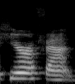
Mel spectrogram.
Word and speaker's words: hierophant: This hierophant hierophant, however you really want to pronounce it, I I like to say hierophant because it reminds me of a the hero.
